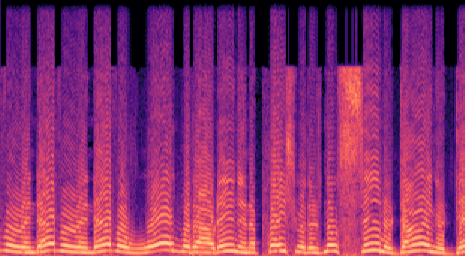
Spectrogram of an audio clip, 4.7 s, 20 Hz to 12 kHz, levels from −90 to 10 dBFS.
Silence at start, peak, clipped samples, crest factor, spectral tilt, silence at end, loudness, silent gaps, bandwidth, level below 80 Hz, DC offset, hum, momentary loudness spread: 0 s; 0 dBFS; 30%; 4 dB; -4 dB/octave; 0 s; -4 LUFS; none; 12 kHz; -34 dBFS; under 0.1%; none; 3 LU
